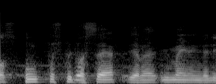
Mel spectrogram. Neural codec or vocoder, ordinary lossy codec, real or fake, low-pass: codec, 16 kHz, 0.5 kbps, FunCodec, trained on Chinese and English, 25 frames a second; AAC, 32 kbps; fake; 7.2 kHz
